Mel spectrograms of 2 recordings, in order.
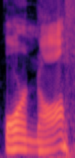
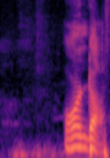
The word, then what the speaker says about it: Orndorff: Now, I have to ask, but it sounded like Tommy said Ornoff, not Orndorff. Have I been mispronouncing that all afternoon? Orndorff, okay.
